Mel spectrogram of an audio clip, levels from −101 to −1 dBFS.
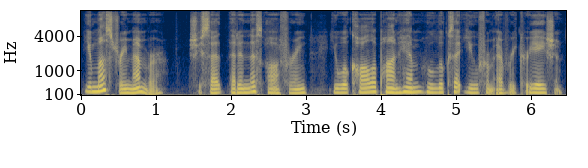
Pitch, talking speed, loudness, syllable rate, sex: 160 Hz, 195 wpm, -20 LUFS, 5.1 syllables/s, female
